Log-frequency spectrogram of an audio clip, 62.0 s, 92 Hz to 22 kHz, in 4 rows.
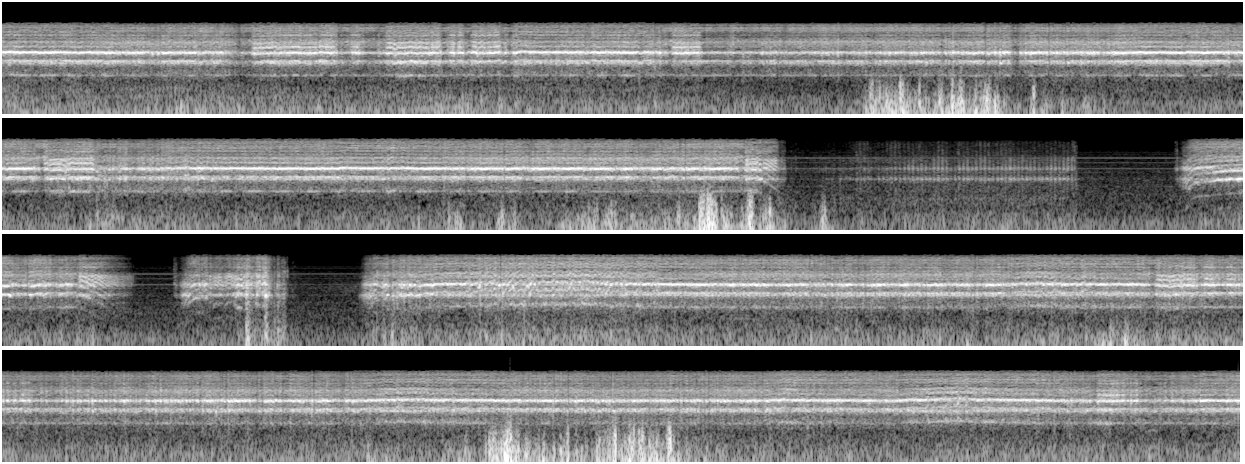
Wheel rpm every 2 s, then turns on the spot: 160, 160, 160, 160, 160, 160, 160, 160, 160, 160, 160, 160, 100, 10, 10, 100, 30, 20, 150, 160, 160, 160, 160, 160, 160, 160, 160, 160, 160, 160, 160.
26-30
